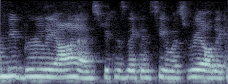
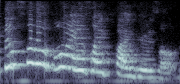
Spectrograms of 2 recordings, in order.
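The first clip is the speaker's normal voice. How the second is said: 1 amused disbelief; 10 semitones higher, 5 dB louder than usual. Retold or imitated. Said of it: "And I'm like".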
